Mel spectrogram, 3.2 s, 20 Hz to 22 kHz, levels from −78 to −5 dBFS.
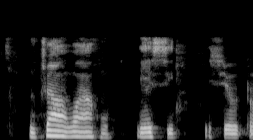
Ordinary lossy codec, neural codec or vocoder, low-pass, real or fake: none; codec, 16 kHz, 4 kbps, FreqCodec, larger model; 7.2 kHz; fake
